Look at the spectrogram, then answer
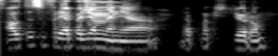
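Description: A young man commentating his own football video game match, excitable and jokey, shouting at his players, with a sore throat. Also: fairly high pitch, moderate pace, clean tone. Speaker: gaming channel host. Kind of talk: live gameplay commentary.

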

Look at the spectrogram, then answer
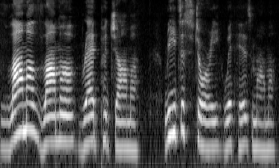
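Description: A woman's voice: on the low side, takes it slowly, pushed and bright. A middle-aged woman reading a picture book aloud to children, expressively, drawing out some words. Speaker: read-aloud host. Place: room at home, indoors.

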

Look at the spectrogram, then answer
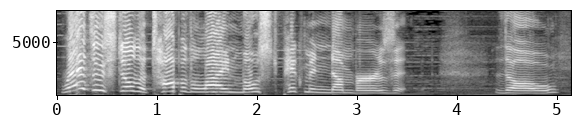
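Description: Bright high-voiced woman gaming. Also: slow pace, dry recording, soft background music, low-quality recording. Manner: chatty, rambling, self-deprecating. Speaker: gaming channel host. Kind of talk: casual let's-play commentary.

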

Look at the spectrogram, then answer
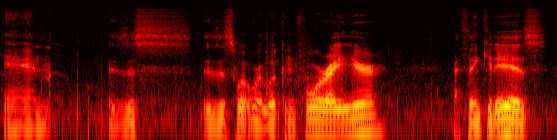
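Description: A man's voice: mid-range voice, slow pace, fairly bright tone, slight background noise. A young man hosting a let's-play video, chatting casually with rambling, profane commentary. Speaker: gaming channel host.

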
